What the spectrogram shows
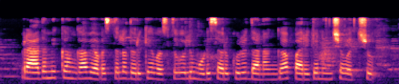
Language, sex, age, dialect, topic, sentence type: Telugu, female, 18-24, Utterandhra, banking, statement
